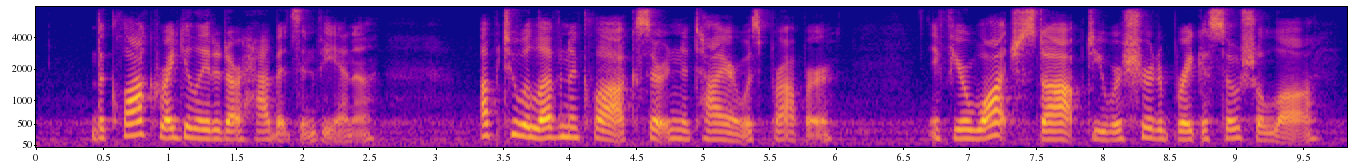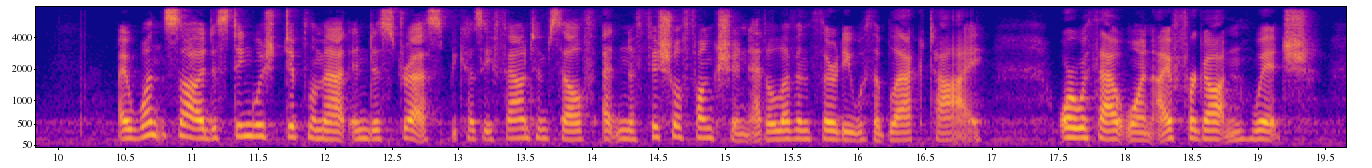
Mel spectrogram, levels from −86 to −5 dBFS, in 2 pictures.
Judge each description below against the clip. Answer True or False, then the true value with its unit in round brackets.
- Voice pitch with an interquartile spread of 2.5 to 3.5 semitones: True (2.8 semitones)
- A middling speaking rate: True (175 wpm)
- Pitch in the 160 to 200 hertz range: True (190 Hz)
